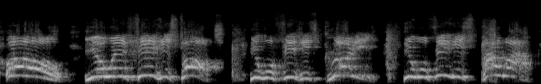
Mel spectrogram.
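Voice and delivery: high, ringing preacher's cry; fiery preaching. Acted. Preacher promising the congregation they will feel God. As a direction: build the promise line by line.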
